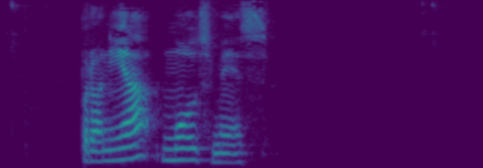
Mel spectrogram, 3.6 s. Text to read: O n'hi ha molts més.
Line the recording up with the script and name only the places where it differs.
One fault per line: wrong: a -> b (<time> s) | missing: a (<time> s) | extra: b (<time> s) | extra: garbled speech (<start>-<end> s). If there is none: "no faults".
wrong: O -> Però (0.6 s)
